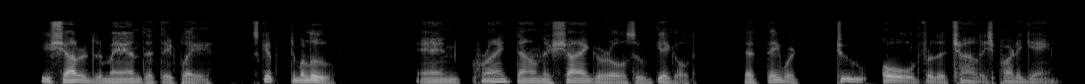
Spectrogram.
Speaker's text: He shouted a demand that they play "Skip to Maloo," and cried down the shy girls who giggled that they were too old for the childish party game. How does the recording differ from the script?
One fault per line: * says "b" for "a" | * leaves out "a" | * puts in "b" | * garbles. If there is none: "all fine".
all fine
